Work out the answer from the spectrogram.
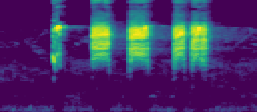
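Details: Fast-calling Pakistani Kala Teetar, or black francolin, in 'chakri wala' style. A thin sharp lead note is followed by two rasping bursts, a pause, and two more tightly paired grating bursts.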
